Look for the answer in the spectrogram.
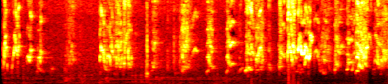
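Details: Pet lovebirds in blue, lutino and green colour forms play with a flower, giving rapid high, harsh chirps in short bursts with brief pauses; a faint steady tone runs underneath.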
